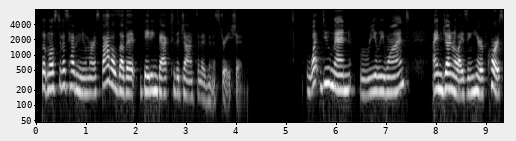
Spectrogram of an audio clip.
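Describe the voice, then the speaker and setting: A woman teacher with a mid-range, slightly mellow voice reads out a humorous story. She keeps stopping for chatty think-aloud remarks and laughs while reading.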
